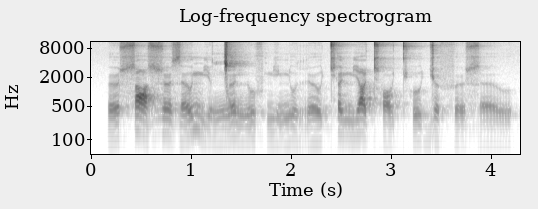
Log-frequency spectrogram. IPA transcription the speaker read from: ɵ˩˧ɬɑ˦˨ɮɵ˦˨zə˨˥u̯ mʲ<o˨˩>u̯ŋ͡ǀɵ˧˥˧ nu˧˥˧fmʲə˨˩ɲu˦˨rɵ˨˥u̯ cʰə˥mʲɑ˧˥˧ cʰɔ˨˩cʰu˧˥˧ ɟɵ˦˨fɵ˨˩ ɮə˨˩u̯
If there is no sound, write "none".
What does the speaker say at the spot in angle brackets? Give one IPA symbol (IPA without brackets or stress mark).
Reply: ɵ˨˩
